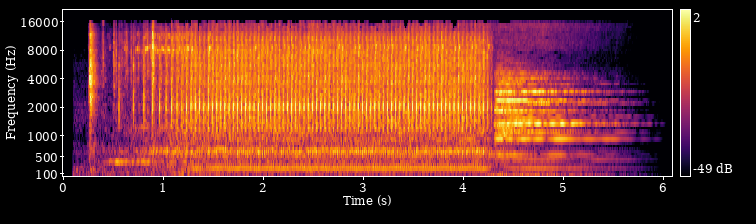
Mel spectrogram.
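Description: A bell-like ringing with a fast, even rattle of repeated strikes. About four seconds in the rattle stops and the ringing tone dies away.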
